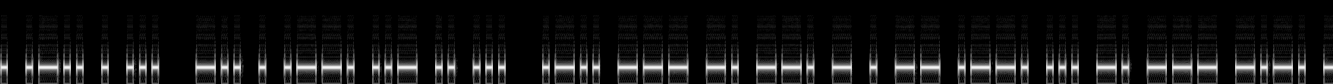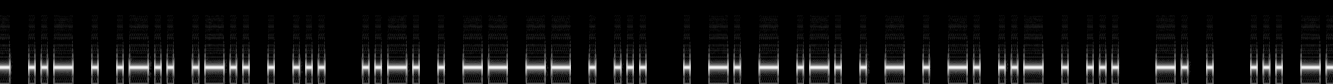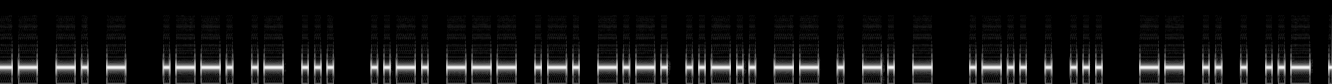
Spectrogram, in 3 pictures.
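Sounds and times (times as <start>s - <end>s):
morse code at 18 words per minute: 0.3s - 39.9s.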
